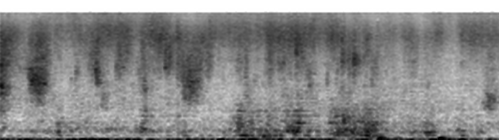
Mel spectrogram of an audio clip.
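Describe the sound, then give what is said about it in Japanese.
Hot water runs steadily from a shower for several seconds, a continuous hissing, splashing stream, as someone's hair is rinsed before shampooing, with no voices. “どう？お湯加減大丈夫？”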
